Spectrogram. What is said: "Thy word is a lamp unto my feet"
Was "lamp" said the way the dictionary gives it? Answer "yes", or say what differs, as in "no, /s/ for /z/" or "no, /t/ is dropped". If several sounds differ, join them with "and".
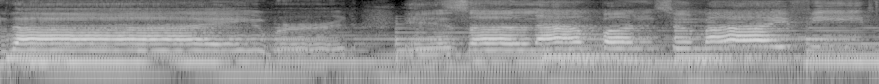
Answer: yes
